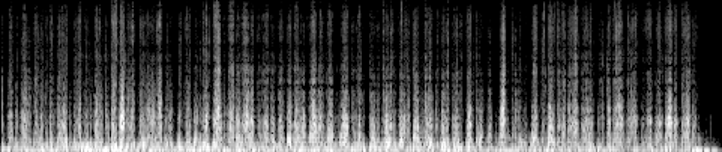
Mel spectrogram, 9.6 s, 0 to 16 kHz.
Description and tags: Writing with a pen across the stereo field, from right to left.
Recorded with a Tascam DR-40, in the A-B microphone position.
